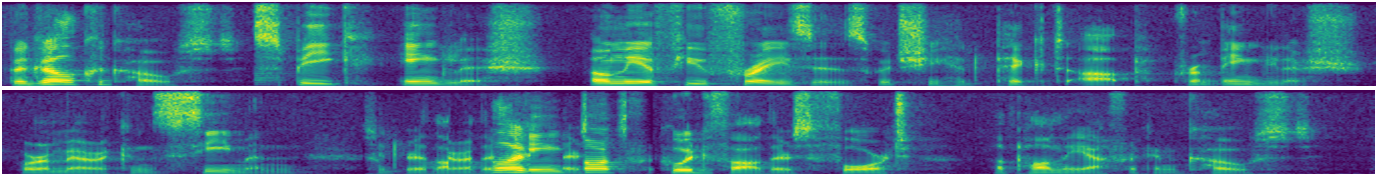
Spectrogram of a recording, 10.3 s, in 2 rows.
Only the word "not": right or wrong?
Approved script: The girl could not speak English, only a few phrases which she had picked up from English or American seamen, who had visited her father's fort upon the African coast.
wrong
